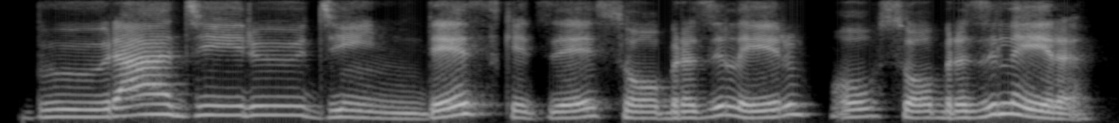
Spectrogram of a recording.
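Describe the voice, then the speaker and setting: Speaking in a mid-range voice, a Brazilian Portuguese-accented woman leads a language lesson online, going over phrases slowly and patiently while making sure the listener is following.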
